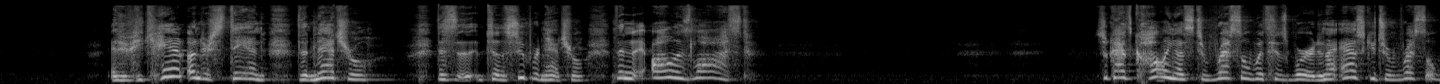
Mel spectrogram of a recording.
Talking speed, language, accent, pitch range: 130 wpm, English, American, 190-260 Hz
